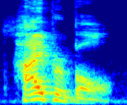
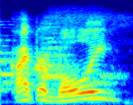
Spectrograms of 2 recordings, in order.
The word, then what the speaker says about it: hyperbole: understand what's going on here but she said hyper bowl hyper bowl you know the word hyper bowl she said hyper hyperbole she said spell it probably she said spell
